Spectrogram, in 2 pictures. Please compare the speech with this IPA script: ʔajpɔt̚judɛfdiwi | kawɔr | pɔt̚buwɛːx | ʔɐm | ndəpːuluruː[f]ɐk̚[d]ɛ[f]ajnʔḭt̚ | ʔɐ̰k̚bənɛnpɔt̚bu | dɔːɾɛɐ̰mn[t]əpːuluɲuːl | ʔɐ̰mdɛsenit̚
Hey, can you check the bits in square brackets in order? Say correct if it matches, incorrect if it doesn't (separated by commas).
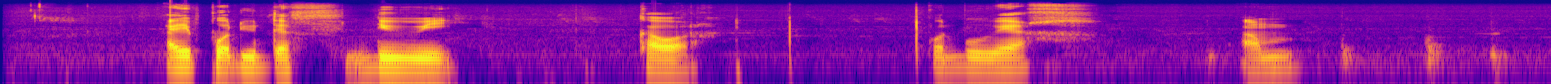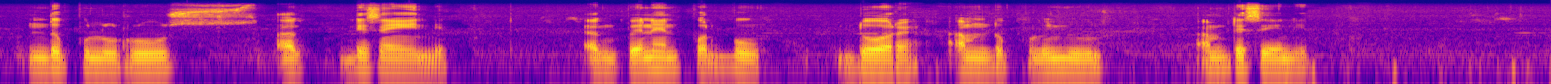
incorrect, correct, incorrect, incorrect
